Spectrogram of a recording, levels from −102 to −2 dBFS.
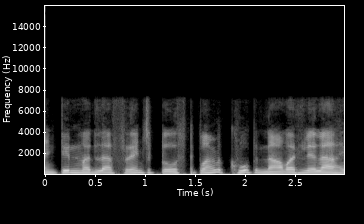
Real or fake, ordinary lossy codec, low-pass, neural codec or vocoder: fake; none; 7.2 kHz; codec, 16 kHz, 1 kbps, FreqCodec, larger model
